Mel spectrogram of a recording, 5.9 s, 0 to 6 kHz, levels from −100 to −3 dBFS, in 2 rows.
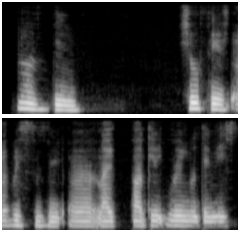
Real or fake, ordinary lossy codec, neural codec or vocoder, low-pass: fake; none; codec, 44.1 kHz, 1.7 kbps, Pupu-Codec; 5.4 kHz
